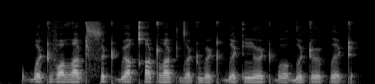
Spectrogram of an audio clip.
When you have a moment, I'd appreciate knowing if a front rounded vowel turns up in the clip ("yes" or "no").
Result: no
